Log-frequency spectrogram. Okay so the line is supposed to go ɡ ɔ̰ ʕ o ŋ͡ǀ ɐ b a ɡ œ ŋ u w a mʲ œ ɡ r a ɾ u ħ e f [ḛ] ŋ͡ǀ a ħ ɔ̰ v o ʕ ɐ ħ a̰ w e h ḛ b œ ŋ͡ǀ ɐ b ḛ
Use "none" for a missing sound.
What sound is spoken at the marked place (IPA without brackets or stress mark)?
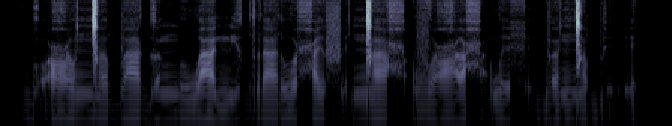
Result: ḛ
